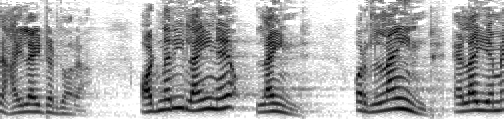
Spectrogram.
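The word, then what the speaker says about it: limned: word use किया लाइंड इसका pronunciation लाइंड है लेकिन इसकी स्पेलिंग है एल आई एम N E D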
